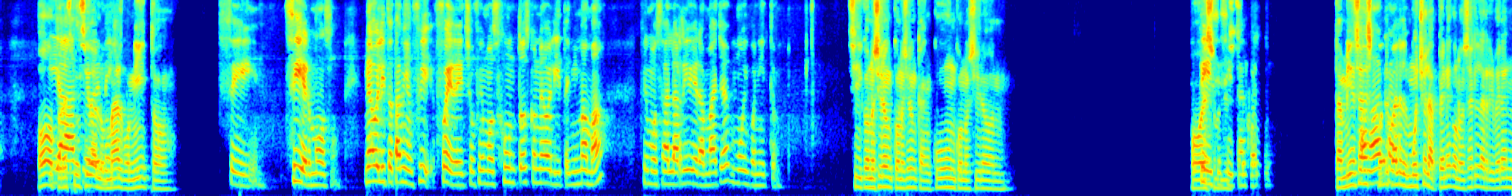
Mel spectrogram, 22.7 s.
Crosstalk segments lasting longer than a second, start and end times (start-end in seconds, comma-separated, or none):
0.7-2.0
